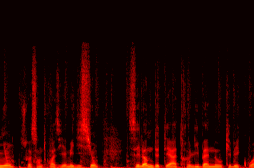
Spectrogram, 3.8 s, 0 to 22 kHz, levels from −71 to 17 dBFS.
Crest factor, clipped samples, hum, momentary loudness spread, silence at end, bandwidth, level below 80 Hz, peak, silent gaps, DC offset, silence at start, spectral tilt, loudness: 18 dB; under 0.1%; none; 9 LU; 0 s; 17 kHz; -44 dBFS; -10 dBFS; none; under 0.1%; 0 s; -5.5 dB/octave; -28 LUFS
